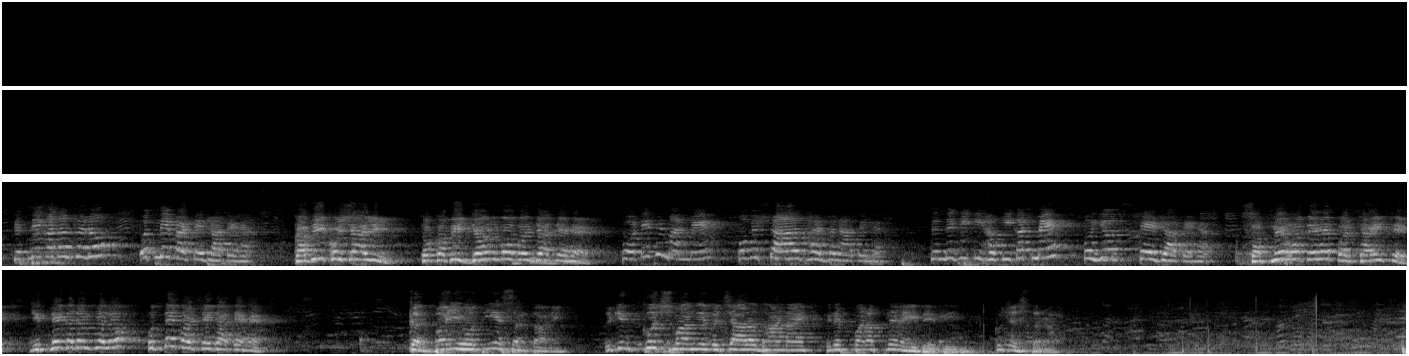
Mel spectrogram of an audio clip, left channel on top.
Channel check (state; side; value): silent; left; digital silence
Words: जितने कदम चलो उतने बढ़ते जाते हैं। कभी खुशहाली तो कभी जंग वो बन जाते हैं। छोटे से मन में वो विशाल घर बनाते हैं, जिंदगी की हकीकत में वो युद्ध छेड़ जाते हैं। सपने होते हैं परछाई से, जितने कदम चलो उतने बढ़ते जाते हैं। कर बड़ी होती है संतानें, लेकिन कुछ मानवीय विचार और धारणाएं इन्हें पनपने नहीं देती। कुछ इस तरह।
